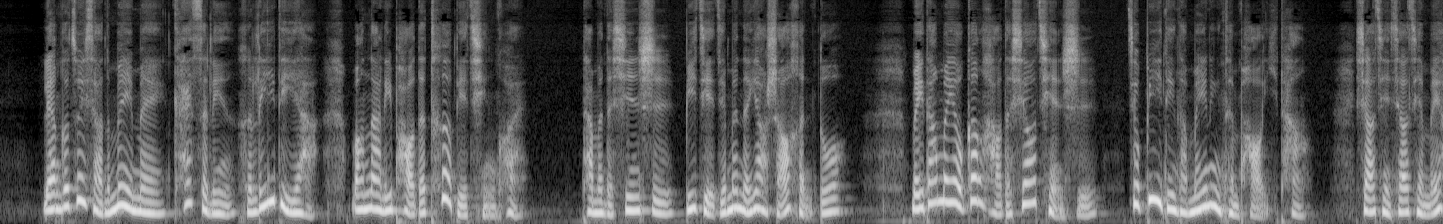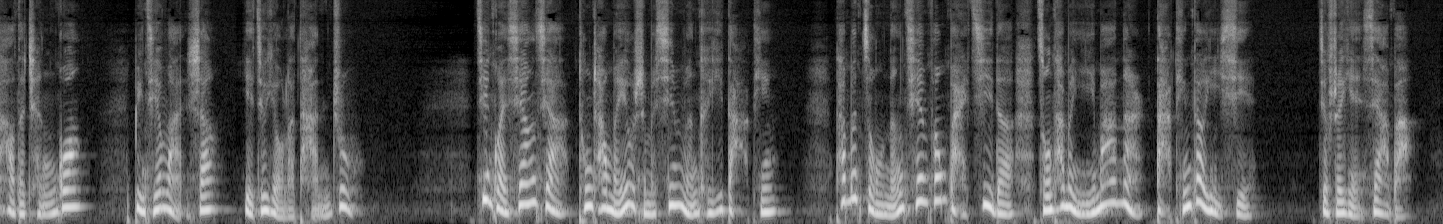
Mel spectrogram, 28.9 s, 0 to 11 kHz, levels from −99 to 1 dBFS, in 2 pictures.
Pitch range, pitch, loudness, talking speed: 170-250 Hz, 205 Hz, -19 LUFS, 245 characters per minute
